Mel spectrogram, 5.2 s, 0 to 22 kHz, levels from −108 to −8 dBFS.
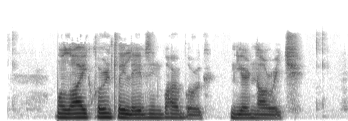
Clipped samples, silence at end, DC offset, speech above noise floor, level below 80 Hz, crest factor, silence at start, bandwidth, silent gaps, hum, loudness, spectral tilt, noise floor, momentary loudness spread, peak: under 0.1%; 0.8 s; under 0.1%; 46 dB; -62 dBFS; 16 dB; 0.85 s; 7 kHz; none; none; -27 LUFS; -9 dB/octave; -72 dBFS; 15 LU; -10 dBFS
